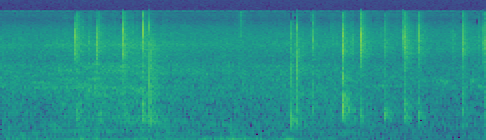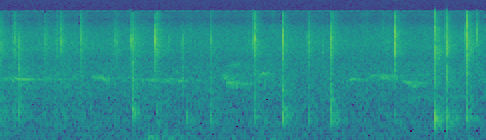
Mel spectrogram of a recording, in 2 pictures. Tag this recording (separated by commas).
Bird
